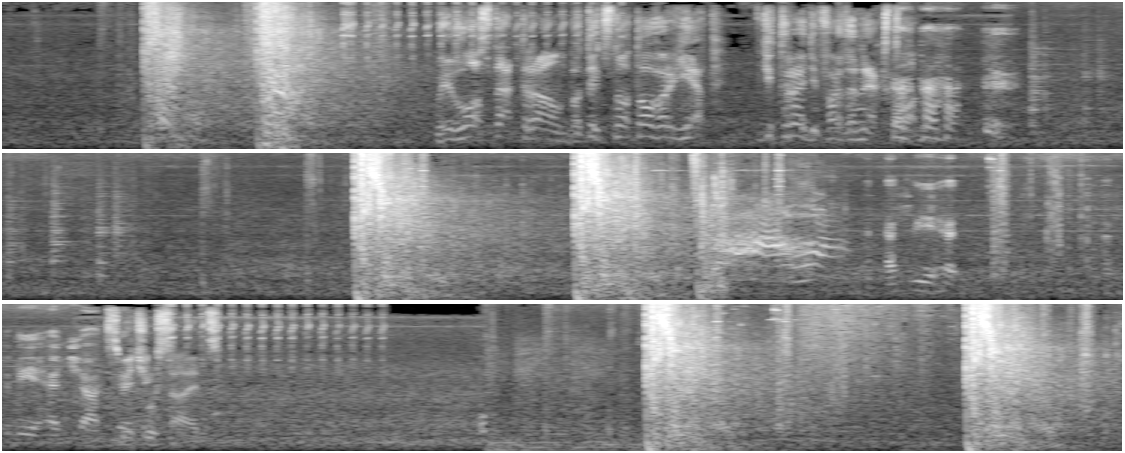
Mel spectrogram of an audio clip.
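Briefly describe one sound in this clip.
A rifle fires single loud shots.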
